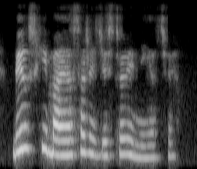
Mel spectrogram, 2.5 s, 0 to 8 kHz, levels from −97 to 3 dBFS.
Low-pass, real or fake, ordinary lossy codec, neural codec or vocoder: 7.2 kHz; fake; AAC, 32 kbps; codec, 16 kHz in and 24 kHz out, 1 kbps, XY-Tokenizer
